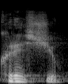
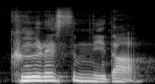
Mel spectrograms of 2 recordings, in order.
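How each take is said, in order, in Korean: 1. 충청도 사투리로, 줄여서 짧게 말한 거예요. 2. 표준어로, 끝까지 풀어서 말한 거예요. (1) "충청도 사투리가 축약돼 있어요. 되게 짧아요" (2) "이게 아니고"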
